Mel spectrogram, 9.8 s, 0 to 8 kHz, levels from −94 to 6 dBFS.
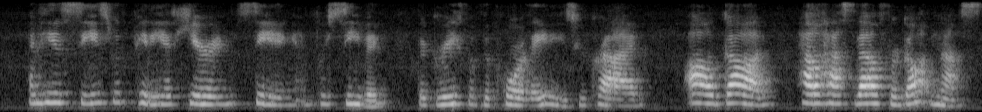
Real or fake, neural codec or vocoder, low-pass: fake; vocoder, 22.05 kHz, 80 mel bands, WaveNeXt; 7.2 kHz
